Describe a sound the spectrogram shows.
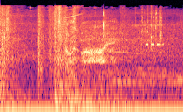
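A bright jingle rings out.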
